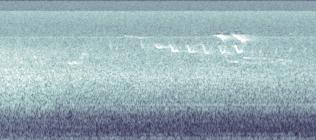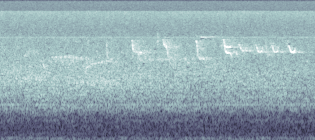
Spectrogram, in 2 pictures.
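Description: Near silence: faint outdoor hush with a small songbird's high chirping twittering, two short runs of quick repeated notes.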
